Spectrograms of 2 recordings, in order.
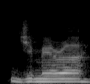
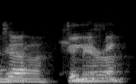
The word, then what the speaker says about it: Gemera: And it's pronounced Gemera. I thought it would be with a hard G, but no, it's a soft G.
